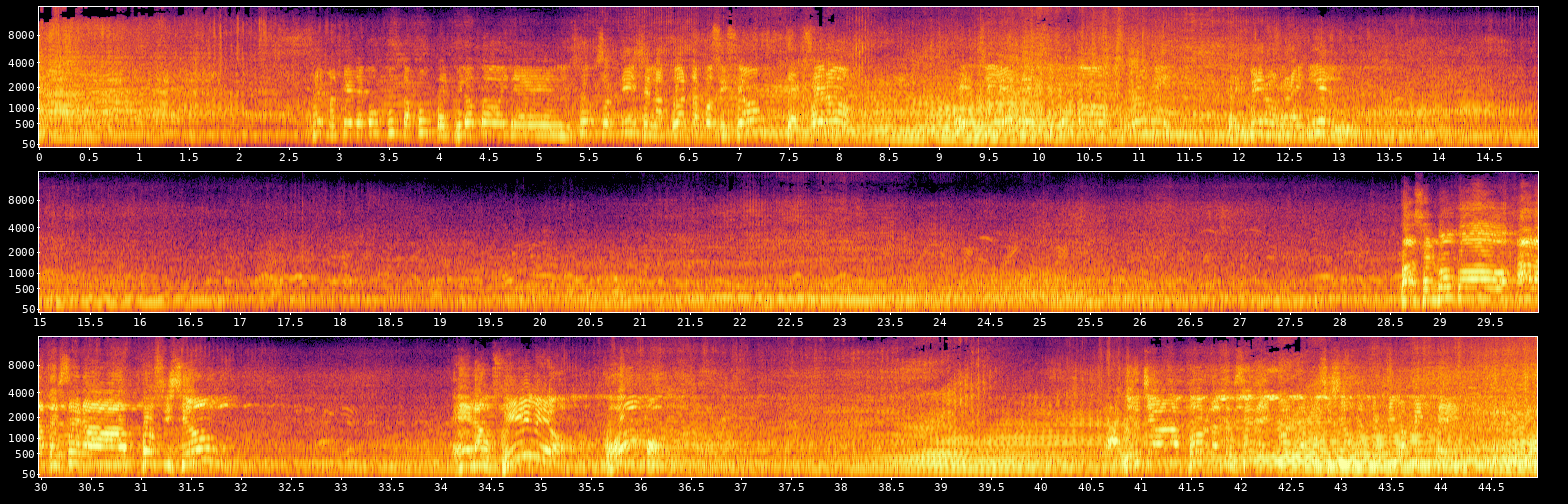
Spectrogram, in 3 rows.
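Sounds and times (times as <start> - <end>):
racing motorcycles passing: 0.0 - 44.9.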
